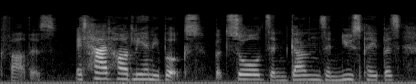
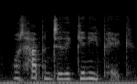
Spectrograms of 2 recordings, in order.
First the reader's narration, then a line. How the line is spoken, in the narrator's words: Alice whispered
